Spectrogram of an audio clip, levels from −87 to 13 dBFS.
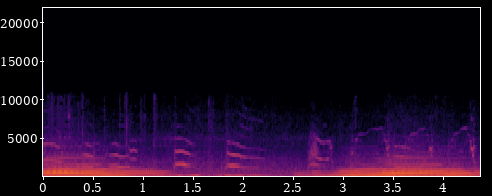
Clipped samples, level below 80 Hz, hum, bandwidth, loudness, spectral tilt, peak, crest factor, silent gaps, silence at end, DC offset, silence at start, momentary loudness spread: under 0.1%; -54 dBFS; none; 10.5 kHz; -31 LUFS; -7 dB/octave; -14 dBFS; 16 dB; none; 0 s; under 0.1%; 0 s; 17 LU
